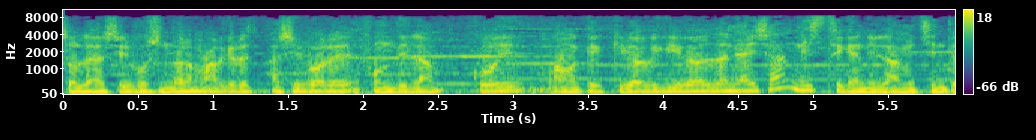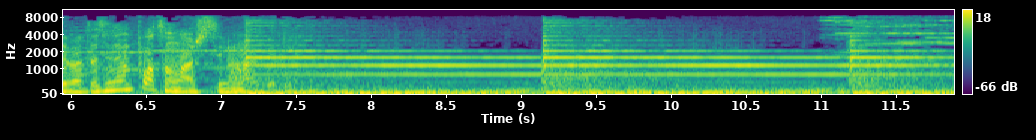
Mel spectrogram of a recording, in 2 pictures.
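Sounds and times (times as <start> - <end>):
speech: 0.0 - 7.6
bell marking a break in a radio programme: 7.1 - 11.8.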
